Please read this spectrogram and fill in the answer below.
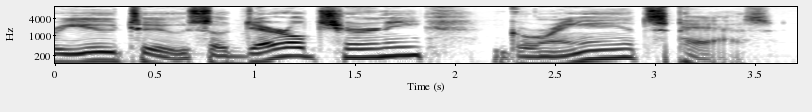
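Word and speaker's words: Grants Pass: We played Grant's Pass. That's how you say it.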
